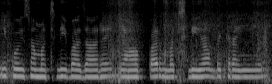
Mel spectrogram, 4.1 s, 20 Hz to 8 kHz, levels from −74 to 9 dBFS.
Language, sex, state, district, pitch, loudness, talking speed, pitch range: Hindi, female, Bihar, Sitamarhi, 205 Hz, -31 LUFS, 160 wpm, 200-210 Hz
